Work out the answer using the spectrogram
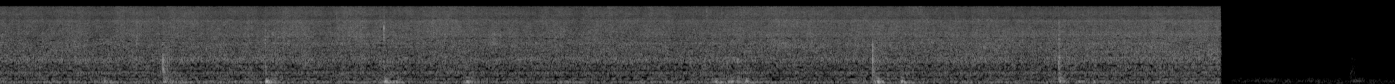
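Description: Pork and kimchi sizzling as they stir-fry in a pan, with a wooden spatula knocking and scraping against the pan now and then. The sizzle cuts off suddenly near the end.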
